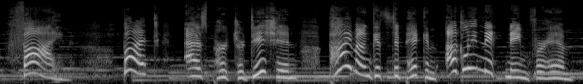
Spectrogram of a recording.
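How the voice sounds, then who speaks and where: A tiny, cheeky fairy sidekick in a game, extremely high and squeaky, blunt and excitable. The delivery swings animatedly up and down at an unhurried pace, with loud music behind it. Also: female voice, full character voice. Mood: annoyed. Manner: refers to self in third person, exclamatory. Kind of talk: cartoonish video game acting.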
